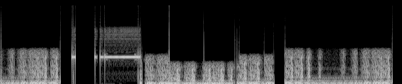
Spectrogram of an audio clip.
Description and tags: static and backwards samples beeps
clicks, lowfi, humming, machine, computer, modem, glitches, sample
